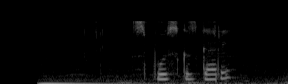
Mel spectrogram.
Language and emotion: Russian, neutral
